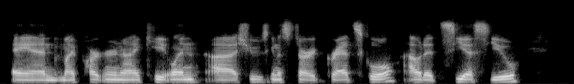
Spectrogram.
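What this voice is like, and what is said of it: Minnesota American accent. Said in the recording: “I'm originally from Minnesota, if you can't tell in my accent”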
